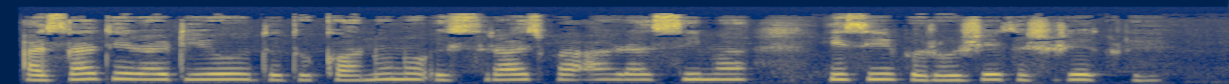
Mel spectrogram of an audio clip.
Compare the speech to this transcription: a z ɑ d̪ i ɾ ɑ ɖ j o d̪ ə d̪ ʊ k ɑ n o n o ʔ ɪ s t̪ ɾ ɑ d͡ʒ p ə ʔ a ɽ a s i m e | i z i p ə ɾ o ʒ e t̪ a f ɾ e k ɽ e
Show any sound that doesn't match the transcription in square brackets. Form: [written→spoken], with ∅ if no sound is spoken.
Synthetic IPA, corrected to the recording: a z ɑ d̪ i ɾ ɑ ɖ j o d̪ ə d̪ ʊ k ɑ n [o→u] n o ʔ ɪ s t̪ ɾ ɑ d͡ʒ p ə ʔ a ɽ a s i m [e→a] | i z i p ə ɾ o ʒ e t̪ a [f→ʃ] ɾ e k ɽ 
